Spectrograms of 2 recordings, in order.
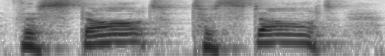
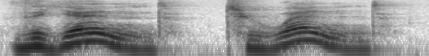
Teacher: Now I have the more traditional pattern where these are ðə and tə before consonants but ðij and tʉw before vowels. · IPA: ðəstart, təstart, but ðijend, tʉwend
